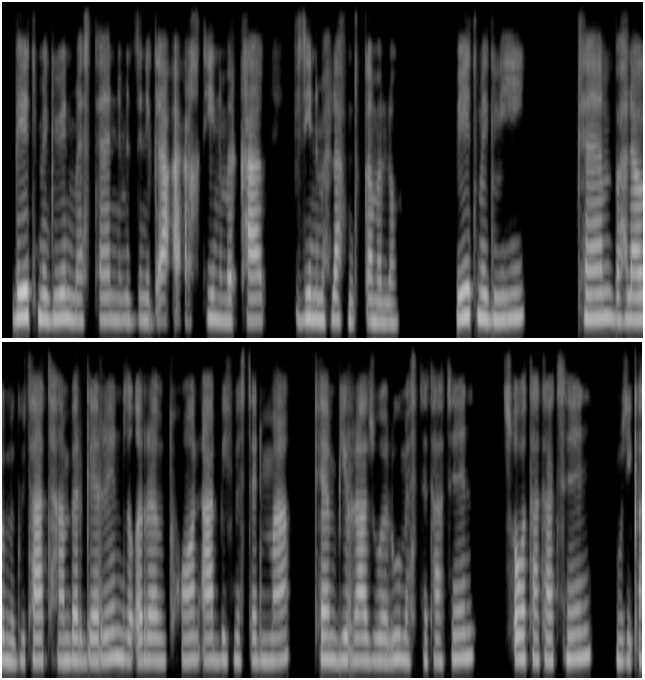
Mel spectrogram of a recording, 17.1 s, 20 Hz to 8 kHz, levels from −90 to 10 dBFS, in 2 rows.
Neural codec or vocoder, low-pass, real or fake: codec, 24 kHz, 1.2 kbps, DualCodec; 7.2 kHz; fake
